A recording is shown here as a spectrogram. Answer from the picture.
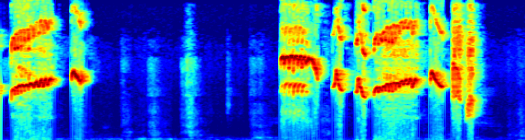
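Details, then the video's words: Orange-headed thrush lure song in ngeplong style: piercing high drawn-out whistles and buzzy notes in two loud bursts, with a faint low hum in the quiet gap between them. "SUARA BURUNG ANIS MERAH ¦ PANCINGAN NGEPLONG ¦ KICAUAN"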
